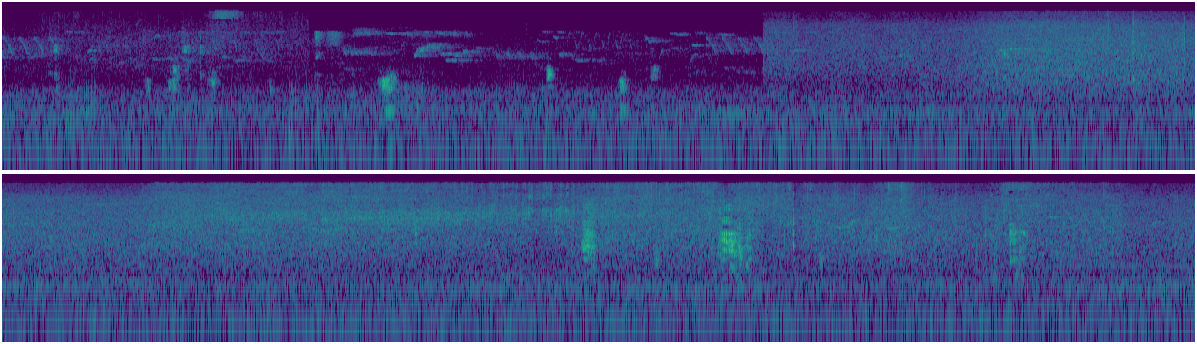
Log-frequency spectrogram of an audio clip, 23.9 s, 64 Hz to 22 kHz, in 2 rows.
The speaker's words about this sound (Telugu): ఇప్పుడు చింతచిగురు వేసుకుని 1-3 నిమిషాలు బాగా వేగిన తర్వాత మటన్ వేసేసుకుందాం.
